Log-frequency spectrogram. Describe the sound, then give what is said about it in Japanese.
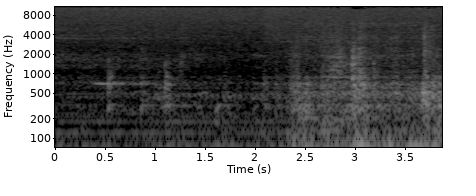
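A low rumble inside a train gives way to a louder mechanical whoosh and clunk as the left-side doors slide open at Tennoji station. Nobody speaks. “左側の扉が開きます。”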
